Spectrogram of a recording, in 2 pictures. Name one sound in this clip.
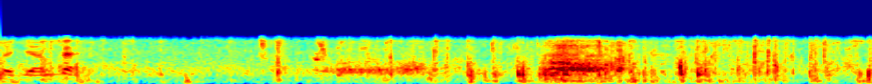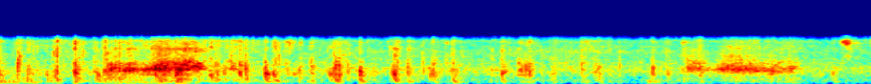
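Hooves thud on dry ground as a horse gallops around.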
